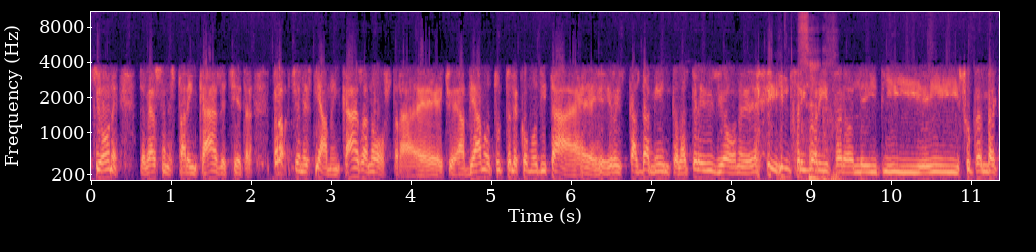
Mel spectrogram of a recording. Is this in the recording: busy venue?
no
